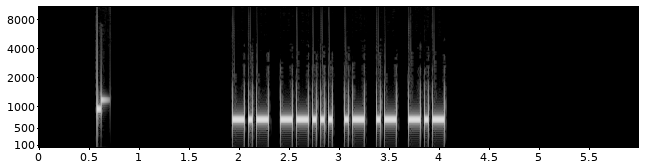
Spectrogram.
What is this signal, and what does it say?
Morse code, heard as a keyed tone, about 30 wpm, 700 Hz. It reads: K7AAK
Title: USA Call Signs 30wpm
